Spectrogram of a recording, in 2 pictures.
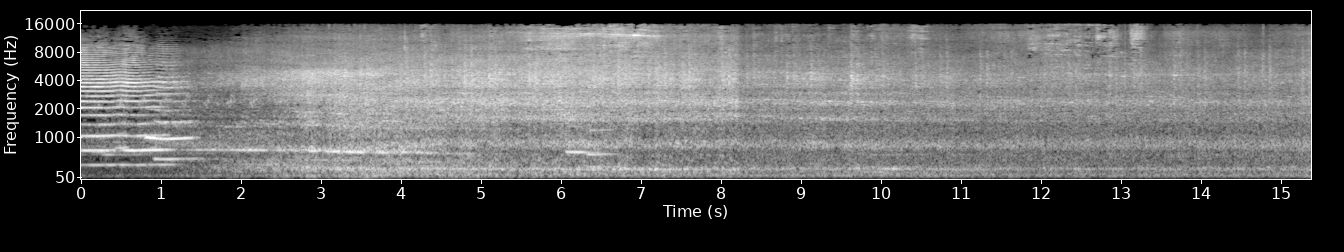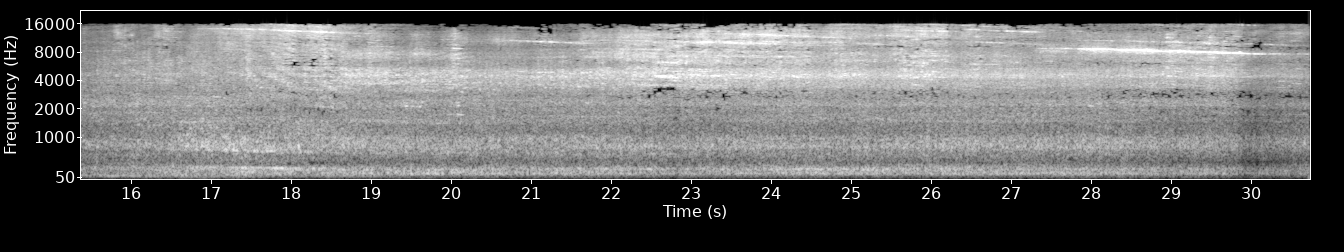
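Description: An Indian express train passing at speed: its locomotive horn blasts suddenly at the start, and a lower tone slides down over the next few seconds. Then comes the steady rumble and clickety-clack of the coaches on the rails, with thin high wheel squeals in the second half.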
